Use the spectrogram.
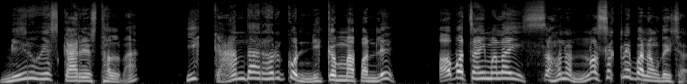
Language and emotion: Nepali, angry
